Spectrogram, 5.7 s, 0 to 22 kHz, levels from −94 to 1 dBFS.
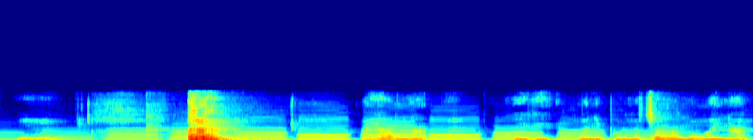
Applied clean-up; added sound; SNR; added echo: none; Wind instrument, woodwind instrument; 15 dB; reverberation time 0.4 s.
